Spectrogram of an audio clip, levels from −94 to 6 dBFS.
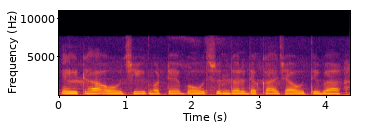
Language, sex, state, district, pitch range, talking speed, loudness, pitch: Odia, female, Odisha, Malkangiri, 210-220 Hz, 95 wpm, -14 LUFS, 215 Hz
